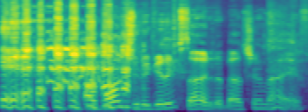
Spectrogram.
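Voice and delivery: slow, loud, hammed-up life-coach voice; Doctor Phil and Iyanla. Friend fusing two TV life coaches, mock motivational impression. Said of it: "Doctor Phil and Iyanla".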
